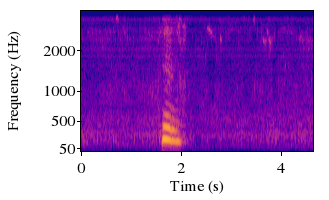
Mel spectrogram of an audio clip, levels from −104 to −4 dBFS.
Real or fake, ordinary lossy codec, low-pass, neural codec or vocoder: fake; none; 3.6 kHz; vocoder, 22.05 kHz, 80 mel bands, HiFi-GAN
